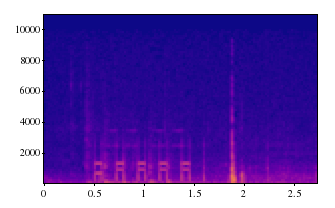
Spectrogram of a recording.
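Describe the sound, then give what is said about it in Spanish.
A rapid string of telephone keypad tones, about six or seven short beeps in quick succession, as someone presses zero to skip a customer service recording, followed by a sharp click, with no one talking. “le doy cero simplemente para saltearme, pero eso hace que se colgue.”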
